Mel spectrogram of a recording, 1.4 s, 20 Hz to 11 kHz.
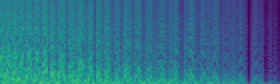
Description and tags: Simple retro video game sound effects created using the amazing, free ChipTone tool.
For this pack I selected the BOOM generator as a starting point.
I tried to stick to C as the root note. Well, maybe not so much in this one..
It's always nice to hear back from you.
What projects did you use these sounds for?
arcade, shot, weapon, lo-fi, cannon, gun, retro, bang, boom, classic, video-game, eightbit, explode, grenade, bomb, explosion, 8-bit, explosive, abstract, artillery, shooting, projectile, detonation, impact, missile, battle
